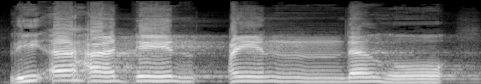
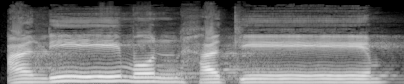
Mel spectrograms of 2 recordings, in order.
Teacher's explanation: dibaca netral, dibaca apa adanya, tanpa panjang, tanpa dengung, tanpa guna, tanpa ikhfa, tanpa ditahan, tanpa samar, tanpa melebur ya. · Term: idhar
